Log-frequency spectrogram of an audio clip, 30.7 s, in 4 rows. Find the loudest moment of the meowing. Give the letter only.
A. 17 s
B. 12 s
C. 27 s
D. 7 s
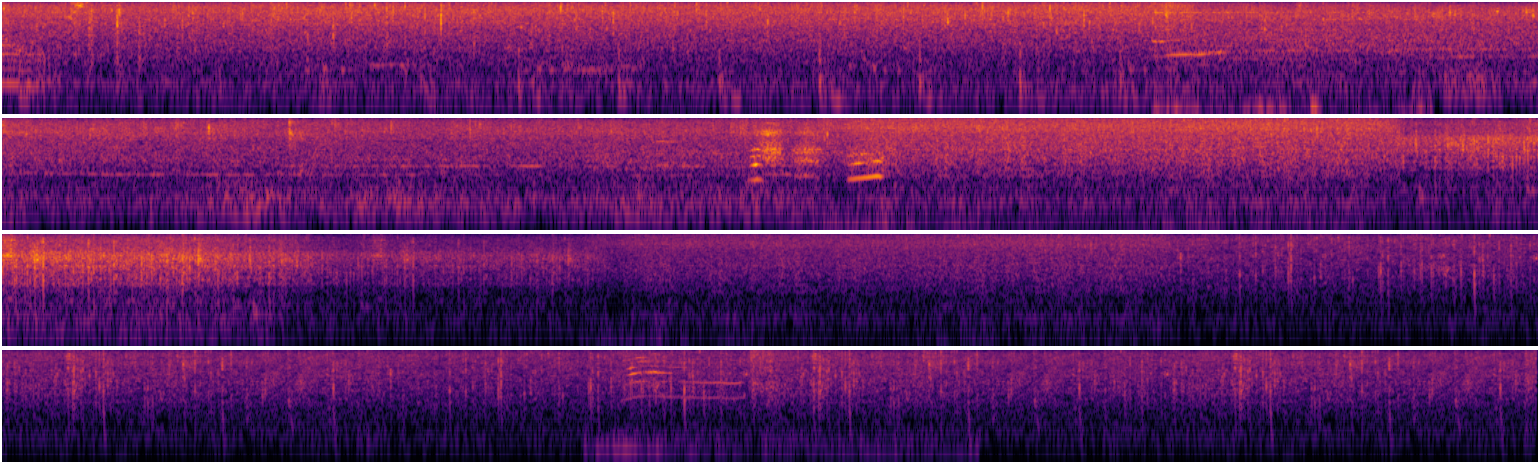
B.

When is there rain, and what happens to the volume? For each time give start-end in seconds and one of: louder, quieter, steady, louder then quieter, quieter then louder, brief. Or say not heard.
0.0-30.6 quieter.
